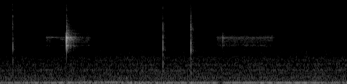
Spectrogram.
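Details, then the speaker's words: wsdcam bike alarm, claimed 113 dB, with back cover removed after one day on a motorcycle: only a few faint short high-pitched chirps barely above room noise; siren far too quiet, cause unknown. "here we have the wsd cam bike alarm I've taken the back off so you can hear even with the back off you can barely hear the alarm"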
